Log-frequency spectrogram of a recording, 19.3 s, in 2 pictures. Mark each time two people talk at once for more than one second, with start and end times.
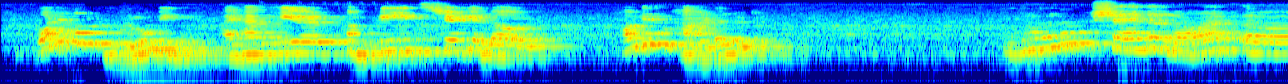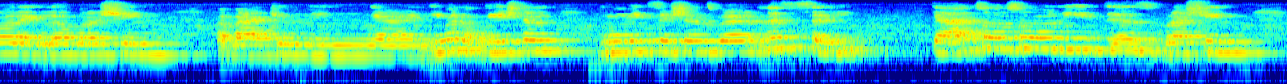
none

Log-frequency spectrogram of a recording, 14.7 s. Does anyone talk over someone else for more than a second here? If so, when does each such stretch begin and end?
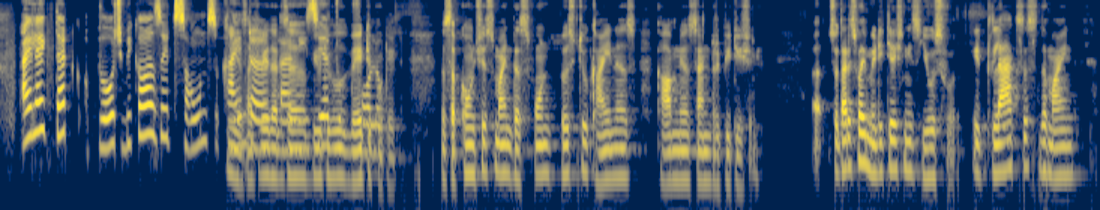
3.0-5.1

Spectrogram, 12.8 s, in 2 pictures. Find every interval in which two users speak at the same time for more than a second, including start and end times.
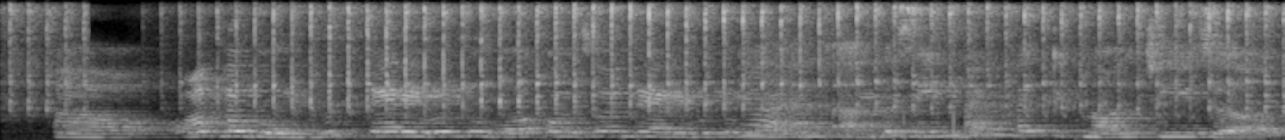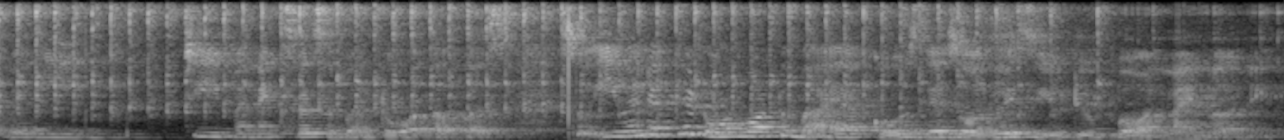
3.7-5.0

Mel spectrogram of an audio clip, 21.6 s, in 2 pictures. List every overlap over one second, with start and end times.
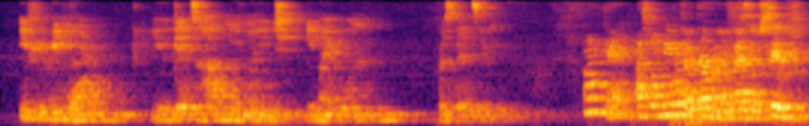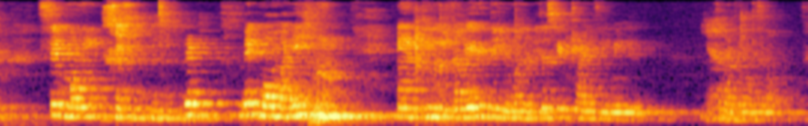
none

